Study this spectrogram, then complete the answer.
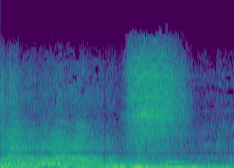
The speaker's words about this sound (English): Now, what kind of Lamborghini would you say that is? Do you know the model type? I'm thinking that's an Aventador.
